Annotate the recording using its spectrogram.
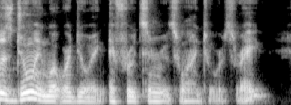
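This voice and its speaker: A woman speaks with an American accent in an animated tone. The background is quiet. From Philadelphia. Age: 60s. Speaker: wine tour business owner. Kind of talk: interview.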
